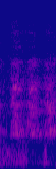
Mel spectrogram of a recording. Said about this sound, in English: Guys, sorry, my neighbor's dog's over there barking.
